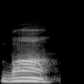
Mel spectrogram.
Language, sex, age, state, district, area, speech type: Bengali, male, 60+, West Bengal, South 24 Parganas, urban, read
